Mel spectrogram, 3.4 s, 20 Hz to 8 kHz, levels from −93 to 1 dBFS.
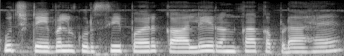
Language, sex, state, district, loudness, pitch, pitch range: Hindi, female, Punjab, Fazilka, -13 LUFS, 205 Hz, 195-220 Hz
